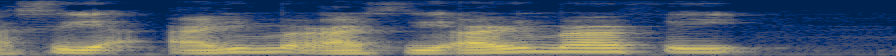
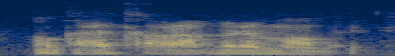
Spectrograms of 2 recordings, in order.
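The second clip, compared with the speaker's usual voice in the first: much softer, under the breath; sheepish mumble; 6 semitones lower, 15 dB quieter, much faster than usual. Real, not acted. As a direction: mumble it to yourself. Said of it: "No, no, I'm sorry".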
